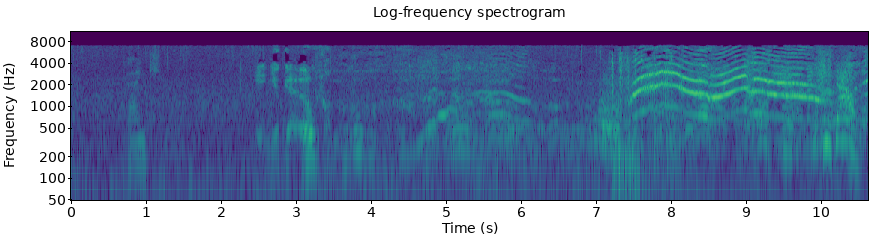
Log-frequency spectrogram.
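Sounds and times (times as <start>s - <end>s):
speech: 2.7s - 5.8s
agitated cat up a tree yowling and wailing: 4.0s - 10.6s.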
